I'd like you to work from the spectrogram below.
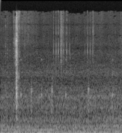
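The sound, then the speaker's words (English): A steady, loud low rumble of road traffic passing outside fills the scene, with engine drone continuing throughout and a brief sharp click near the start. No voices are heard. “I don't know what's going on with this traffic out here today.”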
